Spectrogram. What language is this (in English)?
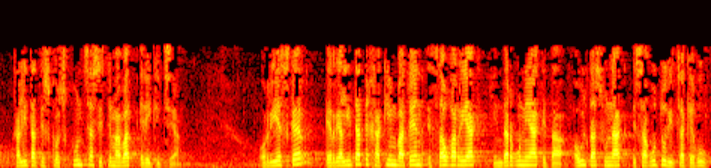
Basque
